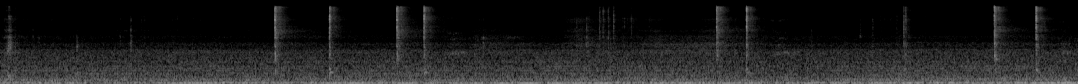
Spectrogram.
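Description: Sharp starter clicks, often in pairs, with no cranking at all: the seized engine will not turn.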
